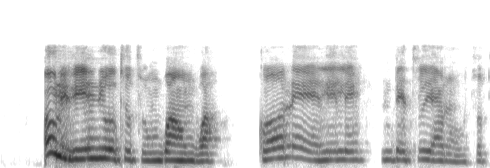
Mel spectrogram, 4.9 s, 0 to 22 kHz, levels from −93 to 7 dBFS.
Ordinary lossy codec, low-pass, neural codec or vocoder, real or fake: none; 7.2 kHz; codec, 24 kHz, 3 kbps, HILCodec; fake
